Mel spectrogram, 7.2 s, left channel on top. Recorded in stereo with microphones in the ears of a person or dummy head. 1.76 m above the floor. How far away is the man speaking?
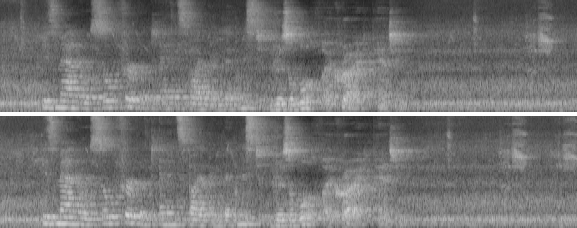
About 1.4 m.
